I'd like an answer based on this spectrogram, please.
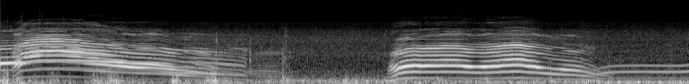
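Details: Fighting domestic cats, two brothers that quarrel every day: a long descending howl, a gap of low scuffling, then another sustained wavering yowl that drops and trails off into a softer tone.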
